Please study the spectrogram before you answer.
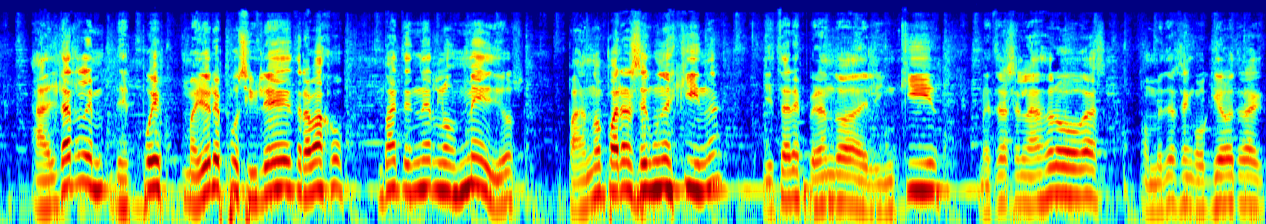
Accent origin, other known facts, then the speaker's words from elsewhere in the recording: Bellavista, Callao, Peru; yo nací en el Callao, nací en Bellavista, en la maternidad de Bellavista, el 1 de abril de 1959, he estudiado de transición en el Colegio San Antonio Marianista de Bellavista, y sigo viviendo en el Callao, soy un chalaco que he vivido y sigo viviendo en el Callao.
